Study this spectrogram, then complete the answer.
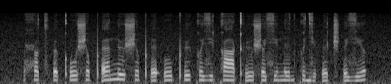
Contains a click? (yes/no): no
